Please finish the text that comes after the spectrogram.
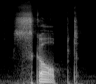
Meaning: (verb) 1. To form by sculpture 2. To work as a sculptor 3. To carve out gradually
- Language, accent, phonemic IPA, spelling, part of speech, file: English, US, /skʌlpt/, sculpt, verb / noun, En-us-sculpt.ogg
